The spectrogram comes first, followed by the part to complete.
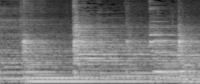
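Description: Hollow-body archtop guitar played solo: a few plucked notes and chords ring over a held low note.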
